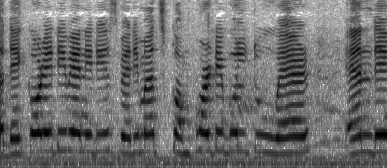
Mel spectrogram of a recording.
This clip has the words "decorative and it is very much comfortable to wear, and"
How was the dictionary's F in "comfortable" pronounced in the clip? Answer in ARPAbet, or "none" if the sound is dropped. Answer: P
